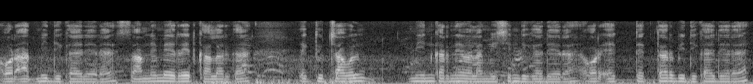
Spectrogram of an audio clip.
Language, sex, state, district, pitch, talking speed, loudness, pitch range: Hindi, male, Arunachal Pradesh, Papum Pare, 135 Hz, 240 wpm, -18 LUFS, 125-140 Hz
